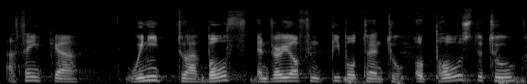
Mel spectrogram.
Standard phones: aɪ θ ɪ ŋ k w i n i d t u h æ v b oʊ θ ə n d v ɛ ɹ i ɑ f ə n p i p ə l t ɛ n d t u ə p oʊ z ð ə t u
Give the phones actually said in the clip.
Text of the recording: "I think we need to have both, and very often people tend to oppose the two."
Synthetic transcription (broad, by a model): aɪ θ ɪ ŋ k w i n i d t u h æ v b oʊ θ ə n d v ɛ ɹ i ɑ f ə n p i p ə l t ɛ n t u ə p oʊ z ð ə t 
